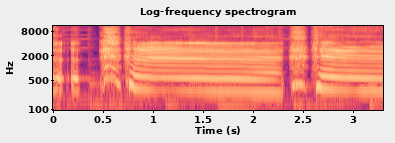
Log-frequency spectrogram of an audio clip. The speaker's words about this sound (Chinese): 秃角呢就哭了起来。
